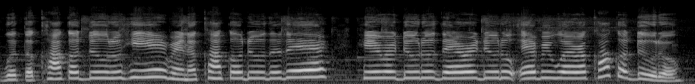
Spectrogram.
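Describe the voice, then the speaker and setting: Storybook rooster, played by a woman: high, excited, crowing and sing-song, music underneath. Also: normal speed, natural voice. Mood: merry singing. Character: eager singing rooster with crowing calls.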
